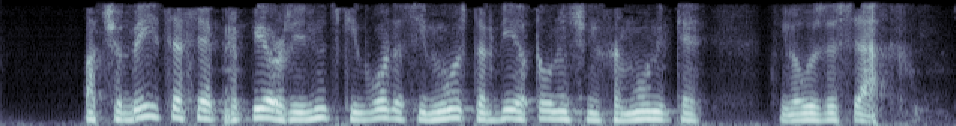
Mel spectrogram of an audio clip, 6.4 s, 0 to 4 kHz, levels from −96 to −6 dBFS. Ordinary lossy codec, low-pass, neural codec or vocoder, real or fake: MP3, 32 kbps; 3.6 kHz; codec, 24 kHz, 0.9 kbps, WavTokenizer, medium music audio release; fake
